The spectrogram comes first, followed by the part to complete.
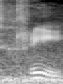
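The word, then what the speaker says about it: Hrīḥ: And the seed syllable is Hri.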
